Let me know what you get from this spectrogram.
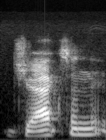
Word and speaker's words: Jaxon: It's Jackson, but it's spelled Jaxon.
